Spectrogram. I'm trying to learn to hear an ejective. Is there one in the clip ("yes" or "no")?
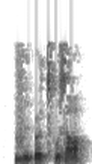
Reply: yes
